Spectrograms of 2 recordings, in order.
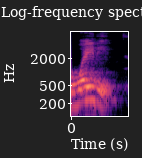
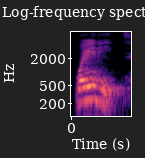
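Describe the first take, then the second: First: The ending vowel sounds like 'i'. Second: The ending vowel sounds like 'i'.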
